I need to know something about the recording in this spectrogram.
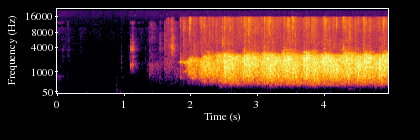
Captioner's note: audience applauding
